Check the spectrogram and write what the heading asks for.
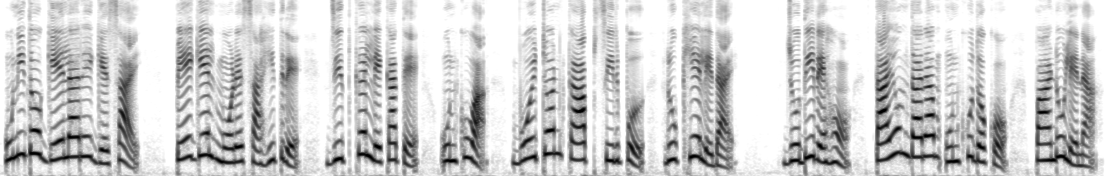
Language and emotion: Santali, neutral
